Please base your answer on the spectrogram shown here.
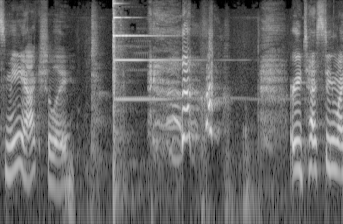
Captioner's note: bell rings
